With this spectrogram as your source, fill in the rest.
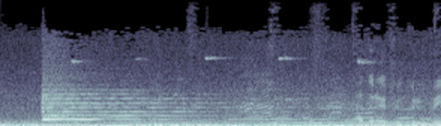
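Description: A large church bell in Manaoag, Pangasinan, strikes once loudly and rings out with a long shimmering decay, heard close over steady crowd murmur and background chatter.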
